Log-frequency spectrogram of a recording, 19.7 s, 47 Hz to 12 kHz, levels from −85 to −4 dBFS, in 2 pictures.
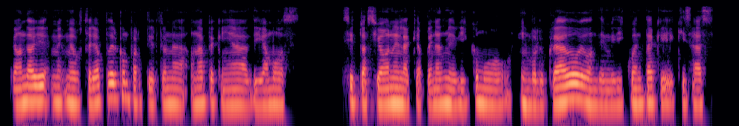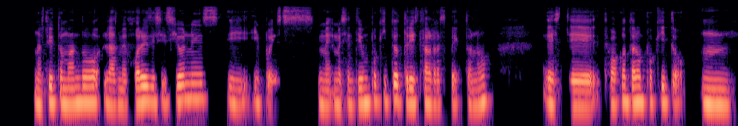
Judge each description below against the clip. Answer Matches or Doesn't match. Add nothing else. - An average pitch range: Doesn't match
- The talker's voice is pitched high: Doesn't match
